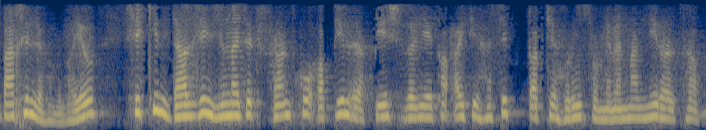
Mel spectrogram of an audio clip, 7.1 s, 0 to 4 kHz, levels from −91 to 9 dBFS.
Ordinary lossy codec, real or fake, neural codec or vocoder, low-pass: AAC, 16 kbps; fake; codec, 24 kHz, 0.9 kbps, WavTokenizer, medium speech release version 2; 3.6 kHz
